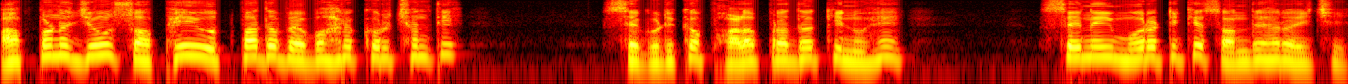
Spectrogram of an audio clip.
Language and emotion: Odia, fearful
